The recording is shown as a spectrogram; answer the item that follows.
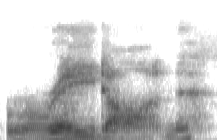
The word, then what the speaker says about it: radon: fishing or something um spelled the same way but the uh hazardous air pollutant is called raidon um and the College Board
